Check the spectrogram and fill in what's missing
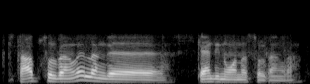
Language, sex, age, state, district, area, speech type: Tamil, female, 18-30, Tamil Nadu, Dharmapuri, rural, conversation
